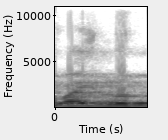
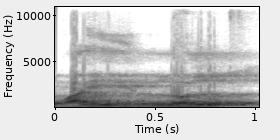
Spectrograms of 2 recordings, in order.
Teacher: Ngah karena di sini ada idgam bilang punah wailun sama walakillah gitu humazatil juga sami ini definisinya idgham berarti dia masuk atau lebur bisa masuk bisa lebur ya bila dengan tanpa ghunah dengung berarti dia masuk lebur tanpa ada dengung makanya ketika baca wailun gak boleh wailun wailul karena sudah sudah lebur dia. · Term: idgham bila ghunah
